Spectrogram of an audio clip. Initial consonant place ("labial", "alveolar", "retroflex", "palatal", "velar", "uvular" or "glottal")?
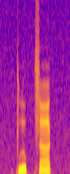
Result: velar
